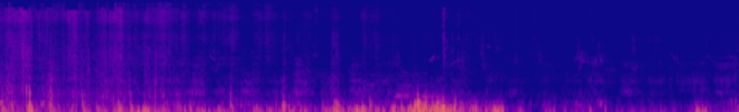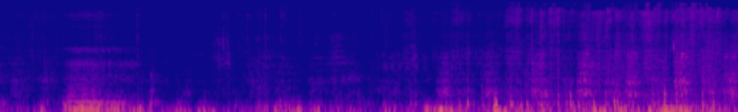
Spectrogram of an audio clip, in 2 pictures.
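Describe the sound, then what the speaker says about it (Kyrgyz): A horse's hooves clip-clop on the ground in an uneven rhythm, close and fairly loud, with brief snorting and faint voices in the background. "Жақсы ат екен негізі."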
